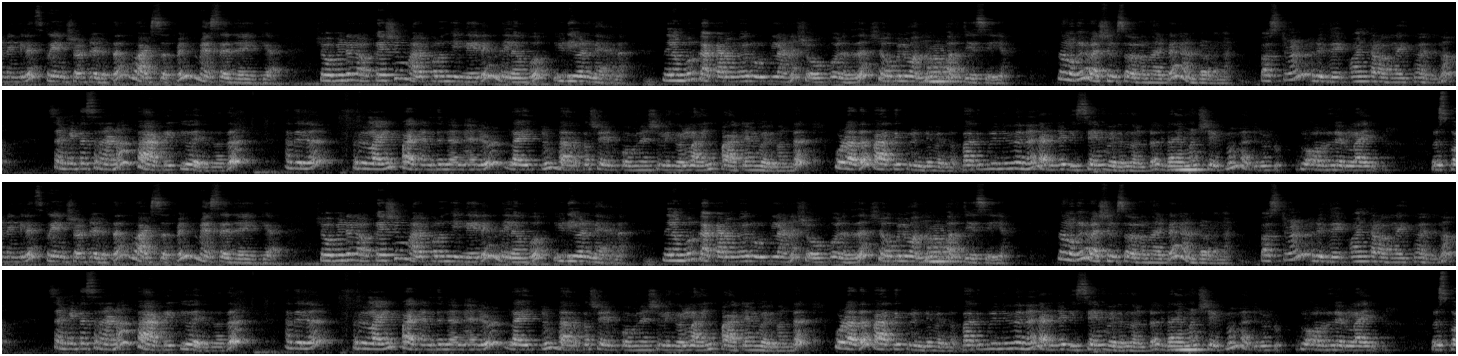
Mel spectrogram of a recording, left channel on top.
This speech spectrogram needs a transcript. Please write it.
സ്ക്രീൻഷോട്ട് എടുത്ത് വാട്സപ്പിൽ മെസ്സേജ് അയയ്ക്കുക. ഷോപ്പിന്റെ ലൊക്കേഷൻ മലപ്പുറം ജില്ലയിലെ നിലമ്പൂർ ഇടിവണ്ണയാണ്. നിലമ്പൂർ കക്കാടംപൊയിൽ റൂട്ടിലാണ് ഷോപ്പ് വരുന്നത്. ഷോപ്പിൽ വന്ന് പർച്ചേസ് ചെയ്യാം. നമുക്ക് കളക്ഷൻസ് ഓരോന്നായിട്ട് കണ്ടു തുടങ്ങാം. ഫസ്റ്റ് വൺ ഒരു വൺ കളറിലേക്ക് വരുന്നു. സെമി ടെസർ ആണ് ഫാബ്രിക് വരുന്നത്. അതിൽ ഒരു ലൈൻ പാറ്റേൺ, ഇതിൻ്റെ തന്നെ ഒരു ലൈറ്റും ഡാർക്കർ ഷെയ്ഡ് കോമ്പിനേഷനിലേക്ക് ഒരു ലൈൻ പാറ്റേൺ വരുന്നുണ്ട്. കൂടാതെ ബാത്തിക് പ്രിന്റും വരുന്നു. ബാത്തിക് പ്രിന്റിൽ തന്നെ രണ്ട് ഡിസൈൻ വരുന്നുണ്ട്. ഡയമണ്ട് ഷേപ്പും മറ്റൊരു ഫ്ലോറിൻ്റെ ഒരു ലൈൻ, ഒരു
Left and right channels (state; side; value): identical; both; correlation 1.00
